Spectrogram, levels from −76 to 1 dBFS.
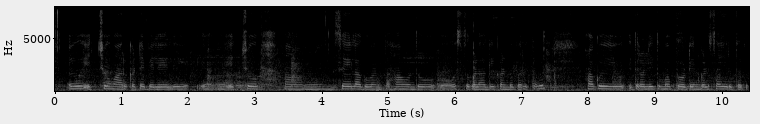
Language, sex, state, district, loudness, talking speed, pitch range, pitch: Kannada, female, Karnataka, Mysore, -40 LUFS, 85 wpm, 210-230 Hz, 220 Hz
